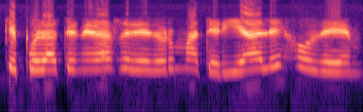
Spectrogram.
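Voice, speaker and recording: A man as a guest expert, explaining in a measured, reflective way and often ending points with a questioning "no?". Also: sits high, little pitch movement, clear, resonant tone. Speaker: guest expert on emotional wellbeing. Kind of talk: explanatory radio interview answer. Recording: dull phone line.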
